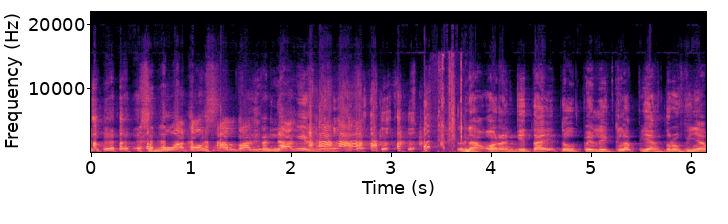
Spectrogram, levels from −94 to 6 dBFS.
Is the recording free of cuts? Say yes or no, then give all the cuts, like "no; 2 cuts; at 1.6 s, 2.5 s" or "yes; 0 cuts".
no; 1 cut; at 3.5 s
